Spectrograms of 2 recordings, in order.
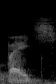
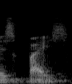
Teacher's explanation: Ada page yang beraspirasi ada space yang tidak beraspirasi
